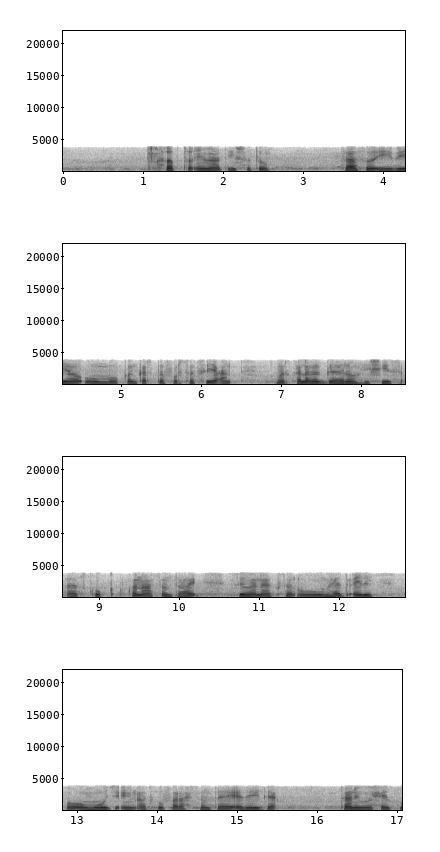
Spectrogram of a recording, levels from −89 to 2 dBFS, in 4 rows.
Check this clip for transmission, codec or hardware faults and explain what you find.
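Two brief dropouts are audible, at 0.56 s and 13.64 s, over a telephone-band G.711 line limited to about 200 Hz to 3.7 kHz. Each is packet loss with the last packet repeated. A 20 ms gap, fitting one packet, is filled by replaying the previous chunk. This causes a small blip.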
